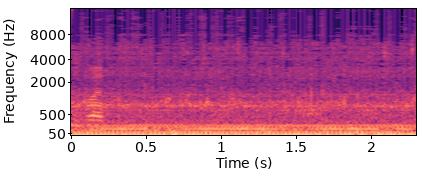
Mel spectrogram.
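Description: Boat outboard motor running at a steady speed with a continuous low drone while the boat is under way.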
